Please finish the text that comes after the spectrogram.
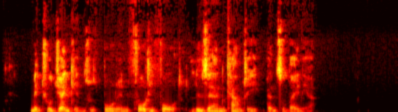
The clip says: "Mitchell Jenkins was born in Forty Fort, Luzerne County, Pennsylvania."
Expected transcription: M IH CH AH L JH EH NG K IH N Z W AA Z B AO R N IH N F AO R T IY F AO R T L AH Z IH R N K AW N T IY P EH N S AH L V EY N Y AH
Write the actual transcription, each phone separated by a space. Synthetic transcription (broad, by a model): M IH CH AH L JH EH NG K IH N Z W AA Z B AO N IH N F AO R T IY F AO T L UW Z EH N K AW N T IY P EH N S AH L V EY N Y AH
